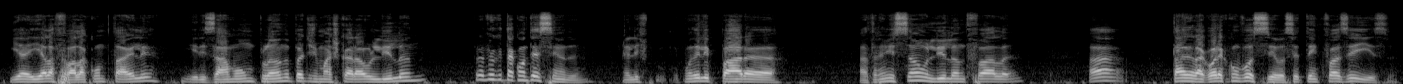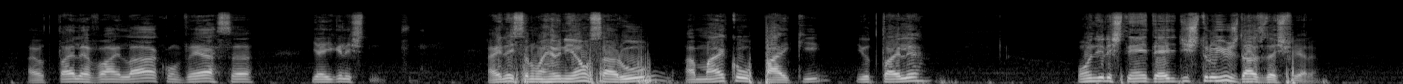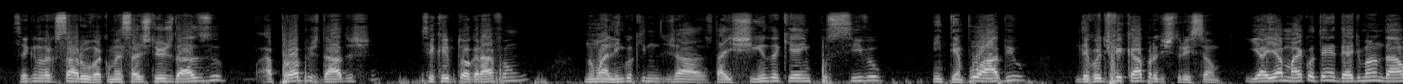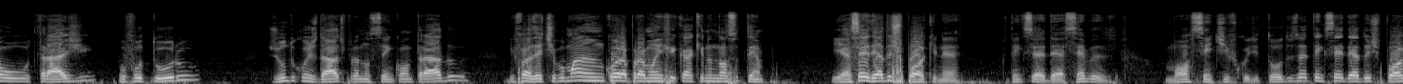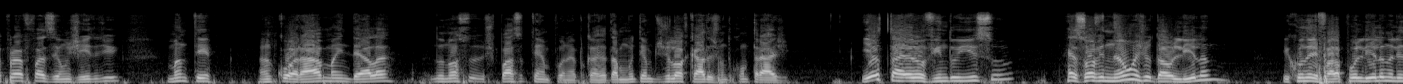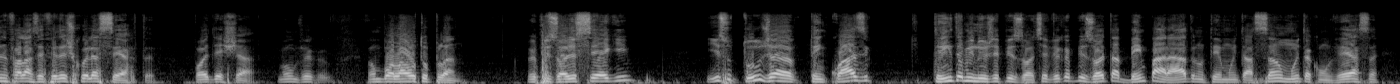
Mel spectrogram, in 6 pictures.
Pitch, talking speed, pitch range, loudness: 130 Hz, 175 wpm, 115-150 Hz, -22 LUFS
